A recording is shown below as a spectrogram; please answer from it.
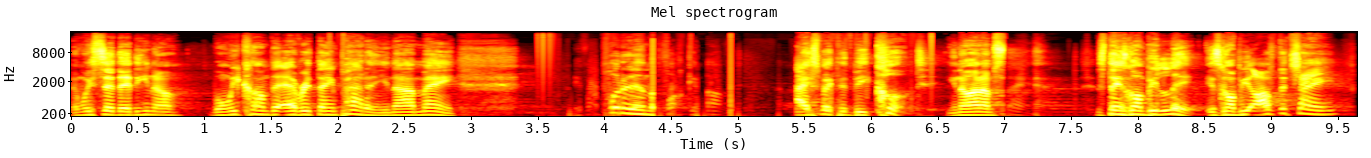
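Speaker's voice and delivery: mock British accent, loud and pumped up; Bo Gilligan. Guest shows host how gassed they are, British accent. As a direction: ham up a London comic's British accent. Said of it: "in your best British accent".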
